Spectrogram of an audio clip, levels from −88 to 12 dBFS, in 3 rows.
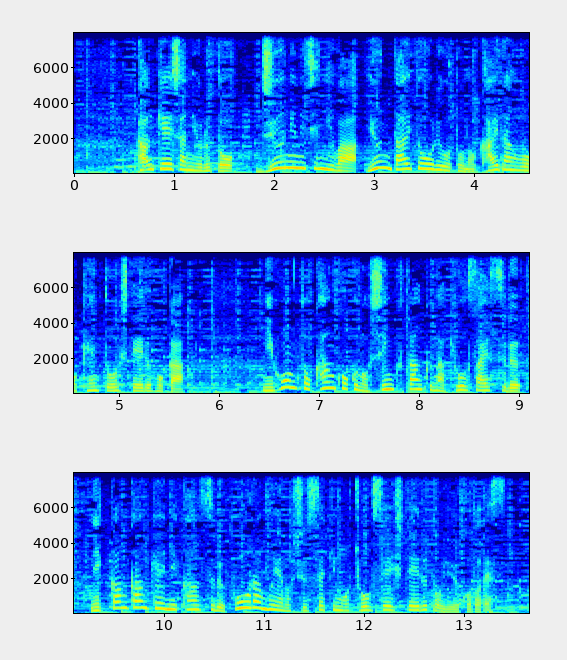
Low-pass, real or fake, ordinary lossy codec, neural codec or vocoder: none; real; none; none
